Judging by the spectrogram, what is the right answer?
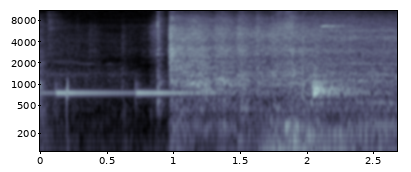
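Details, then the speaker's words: Chevy Silverado Z71 that was fully submerged in a lake and frozen, now rebuilt with cheap used parts: first key turn. A short chime, then the engine catches and settles straight into a quiet, even idle hum, with a slight shake noted. Normal start. "Is it running? It's running. Oh my gosh. It's so quiet. I wasn't even sure if it was running."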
